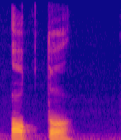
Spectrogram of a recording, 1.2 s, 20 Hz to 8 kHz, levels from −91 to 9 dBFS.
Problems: constant background noise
